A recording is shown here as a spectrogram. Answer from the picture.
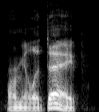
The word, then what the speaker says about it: Formula D: The letter D is pronounced day, which is where it gets the name Formula Day.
